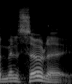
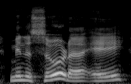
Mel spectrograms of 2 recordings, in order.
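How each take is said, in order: First: Said in the usual way. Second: A hammed-up Minnesota accent, louder, with a Canadian eh. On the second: Shown as a demonstration. Betting host jokingly slips into Minnesota accent, playful Minnesota accent. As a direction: lean into the Minnesota accent for a joke. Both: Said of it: "I almost said it in a Minnesota accent".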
